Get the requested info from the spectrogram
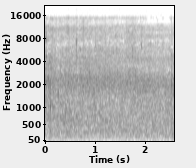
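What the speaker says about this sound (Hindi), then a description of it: "देखिए कितनी बेहतरीन, कितनी सुंदर, कितनी निर्मल ये कल कल बहती हुई" Continuous babbling flow of the Narmada river at Omkareshwar, a dense steady rush of water heard up close, with a small knock near the end.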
